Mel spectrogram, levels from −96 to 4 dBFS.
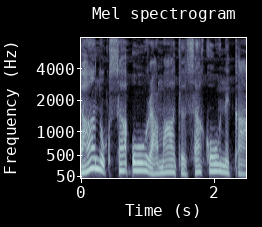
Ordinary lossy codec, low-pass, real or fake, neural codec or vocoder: none; none; real; none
